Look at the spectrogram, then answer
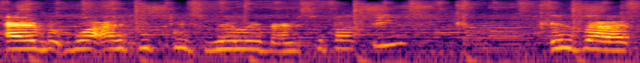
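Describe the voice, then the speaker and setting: Over background music, a woman with a high pitch speaks in an excited tone. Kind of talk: casual talk to camera. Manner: excited, chatty.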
